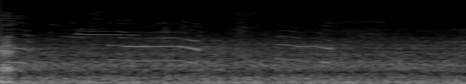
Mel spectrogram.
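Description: Faint bird chirps, a few thin whistling calls about half a second and a second in, over a steady low background noise.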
